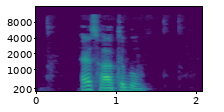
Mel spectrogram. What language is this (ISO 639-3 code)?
kur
